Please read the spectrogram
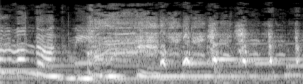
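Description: A man laughing, a snickering chuckle, over background music with held notes.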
